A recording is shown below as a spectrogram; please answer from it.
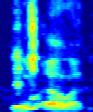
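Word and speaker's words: Llewellyn: Lou Ellen. That's how you say that word. Lou Ooh. Ellen. I've always had trouble with it. Yeah, don't look at how it's spelled, okay? Yeah. It's a Welsh word. Don't pay no attention to the spelling, just Lou. It's Welsh.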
